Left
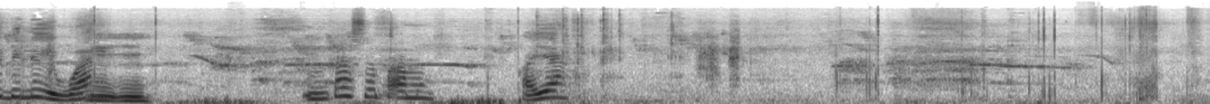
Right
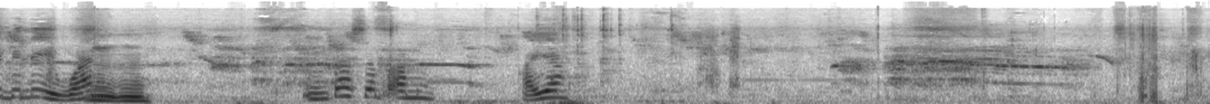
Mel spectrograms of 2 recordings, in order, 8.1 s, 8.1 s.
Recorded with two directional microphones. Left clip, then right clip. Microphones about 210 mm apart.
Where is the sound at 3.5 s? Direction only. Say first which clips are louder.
Left 1 dB; 30° left (ahead or behind).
